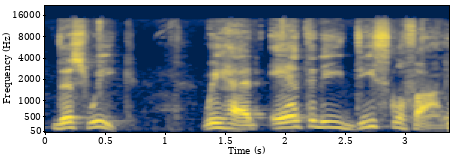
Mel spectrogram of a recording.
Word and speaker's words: DeSclafani: the same game this week, we had Anthony DeSclafani. Right. And Jay Bruce. Yep. Playing in the same game. That's right. Well, it's DeSclafani. It's D-E-S, right? It's D-E-S, but it's pronounced the same thing. It's pronounced DeSclafani.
